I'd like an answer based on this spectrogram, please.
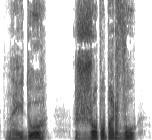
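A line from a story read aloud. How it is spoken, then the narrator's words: Furious growl. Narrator (Russian): рычал Хантович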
